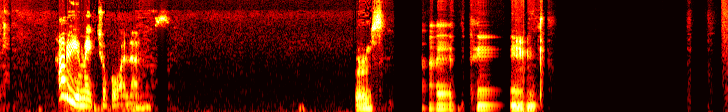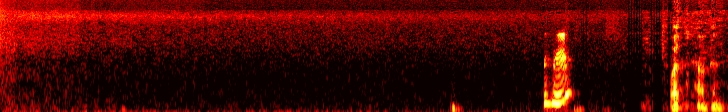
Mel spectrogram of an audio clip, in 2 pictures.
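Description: A woman speaks calmly over an online call, in short bursts with pauses.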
